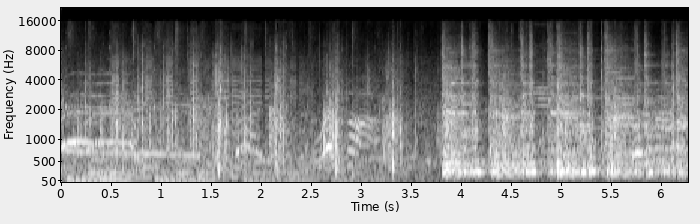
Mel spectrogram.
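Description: Acoustic guitar strummed in repeated chords, starting about four seconds in. Before that comes a held tone with scattered sharp clicks, over background music.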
